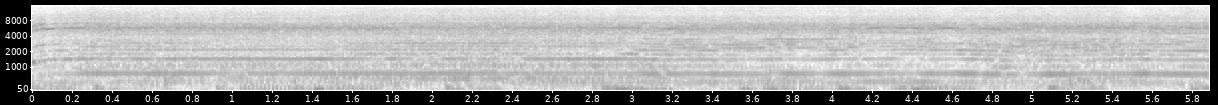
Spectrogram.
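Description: Cordless brushless trim router running at full speed with a steady whine while routing the edge of a chipboard offcut. The pitch wavers slightly a couple of times as the bit takes the cut.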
